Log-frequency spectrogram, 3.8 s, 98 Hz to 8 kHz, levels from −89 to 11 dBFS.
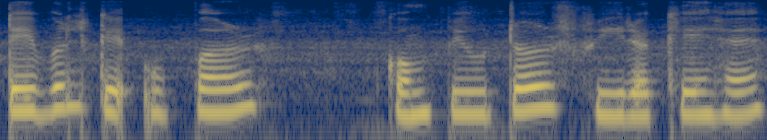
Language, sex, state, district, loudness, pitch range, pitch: Hindi, female, Himachal Pradesh, Shimla, -17 LUFS, 220-255 Hz, 235 Hz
